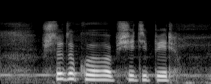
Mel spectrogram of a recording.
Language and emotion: Russian, neutral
